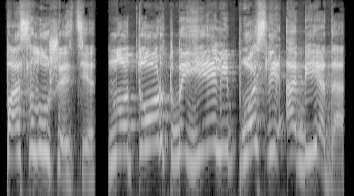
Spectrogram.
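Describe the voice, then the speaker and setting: A woman reading an audiobook voices an excitable plump married woman who is quick to flare up and scold. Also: high-pitched, voice pushed up, full character voice. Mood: mocking reproach. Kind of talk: audiobook character voice.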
